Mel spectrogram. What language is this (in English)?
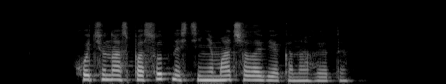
Belarusian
